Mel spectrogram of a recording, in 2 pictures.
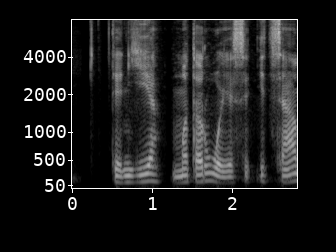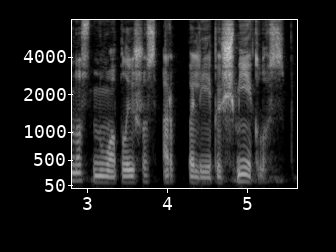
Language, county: Lithuanian, Telšiai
